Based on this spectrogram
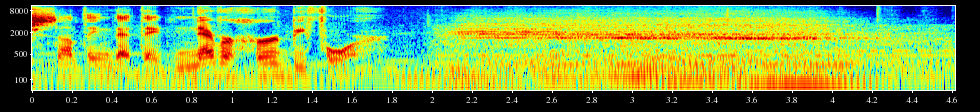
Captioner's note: buzzing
